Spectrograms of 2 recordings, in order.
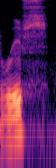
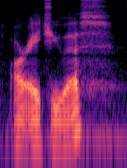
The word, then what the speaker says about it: Rhus: with the genuses uh i believe it's pronounced roos rhus this one has a few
